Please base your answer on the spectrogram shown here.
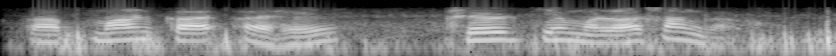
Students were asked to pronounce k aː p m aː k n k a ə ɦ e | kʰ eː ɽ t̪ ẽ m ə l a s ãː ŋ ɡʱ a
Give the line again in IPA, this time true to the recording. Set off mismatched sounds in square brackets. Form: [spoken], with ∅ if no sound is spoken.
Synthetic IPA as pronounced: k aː p m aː [∅] n k a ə ɦ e | kʰ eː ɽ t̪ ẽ m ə l a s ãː ŋ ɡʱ a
